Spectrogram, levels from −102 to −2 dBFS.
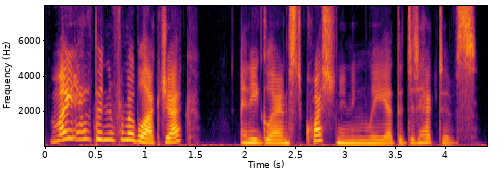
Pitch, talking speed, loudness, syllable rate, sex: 265 Hz, 190 wpm, -19 LUFS, 5.9 syllables/s, female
